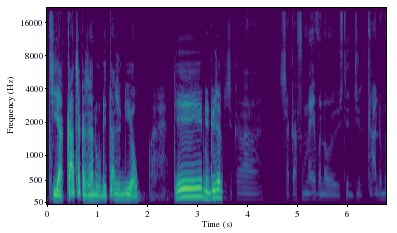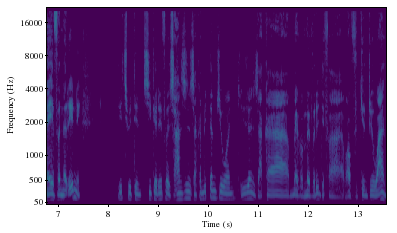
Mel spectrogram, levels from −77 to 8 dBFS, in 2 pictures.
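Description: A speech recording in which, from 3.50 s to the end, the voice drops by about 25 dB to a faint residue. That collapse is what a mono sum sounds like when one channel is inverted: the centred voice cancels against itself, likely because one stereo channel's polarity was reversed.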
